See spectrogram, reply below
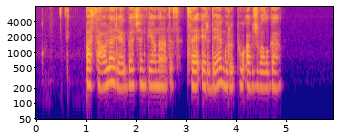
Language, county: Lithuanian, Alytus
